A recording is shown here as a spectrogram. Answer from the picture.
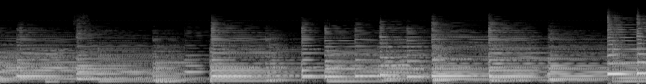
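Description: A keyboard plays a hymn tune in steady chords with the melody on top, each new chord struck every half-second or so. No voices are singing.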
